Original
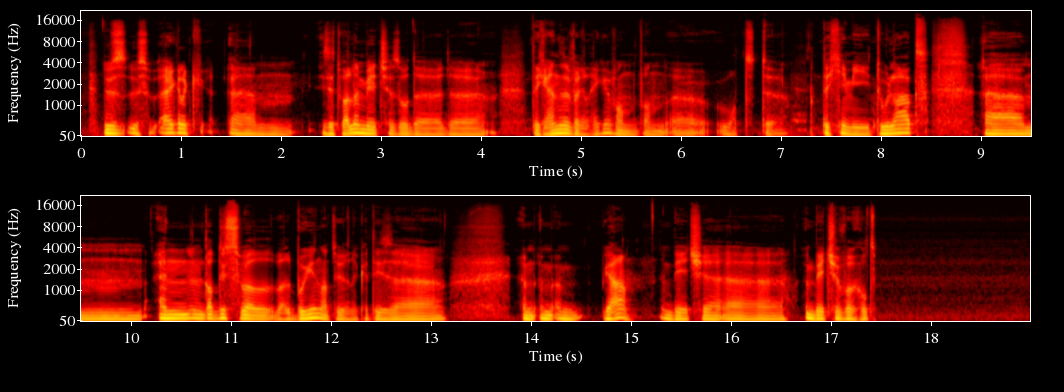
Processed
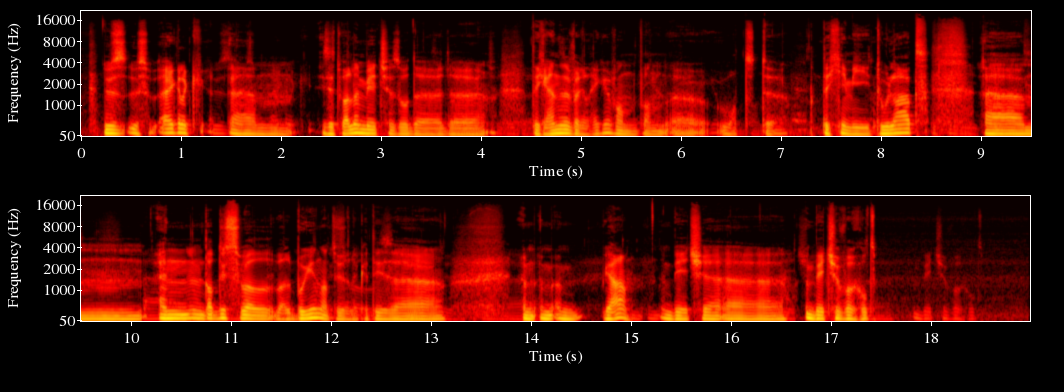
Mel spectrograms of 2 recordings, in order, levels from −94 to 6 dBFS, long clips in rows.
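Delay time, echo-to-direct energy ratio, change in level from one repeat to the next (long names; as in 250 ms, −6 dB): 1,075 ms, −23.5 dB, repeats not evenly spaced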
